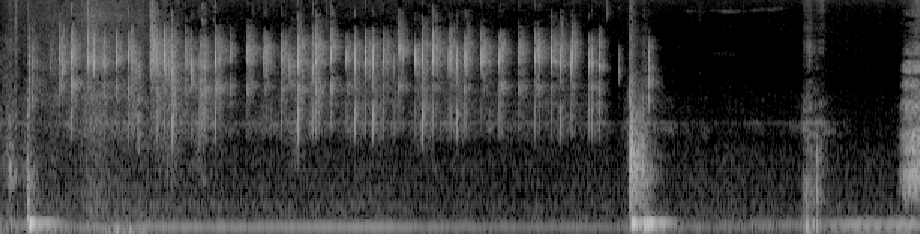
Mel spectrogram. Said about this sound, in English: I'm gonna try to pick dice that will roll well.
